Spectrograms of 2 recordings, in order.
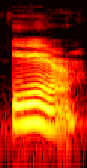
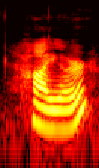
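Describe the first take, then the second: First: The word begins with a vowel sound. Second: The word begins with an h sound. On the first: The speaker calls it right. "this word is pronounced simply as air" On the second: The speaker calls it wrong. "How do you pronounce this one?"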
